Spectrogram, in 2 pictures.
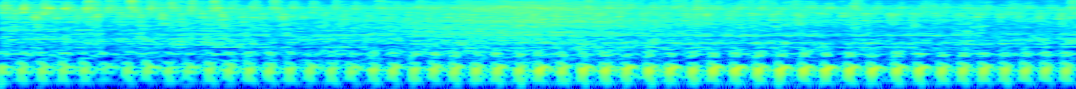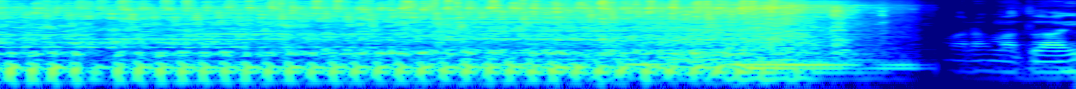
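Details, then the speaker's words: Yamaha Vega ZR motorcycle engine, very noisy at idle before the head and magneto side are opened: hard, clattery beats at about three per second ride over the idle; cam chain rattle (slack chain, broken tensioner) plus a top-end knock. "Seperti pada awal video, kita sudah mendengar dan melihat suara pada motor Pega ZR ini sangat berisik."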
